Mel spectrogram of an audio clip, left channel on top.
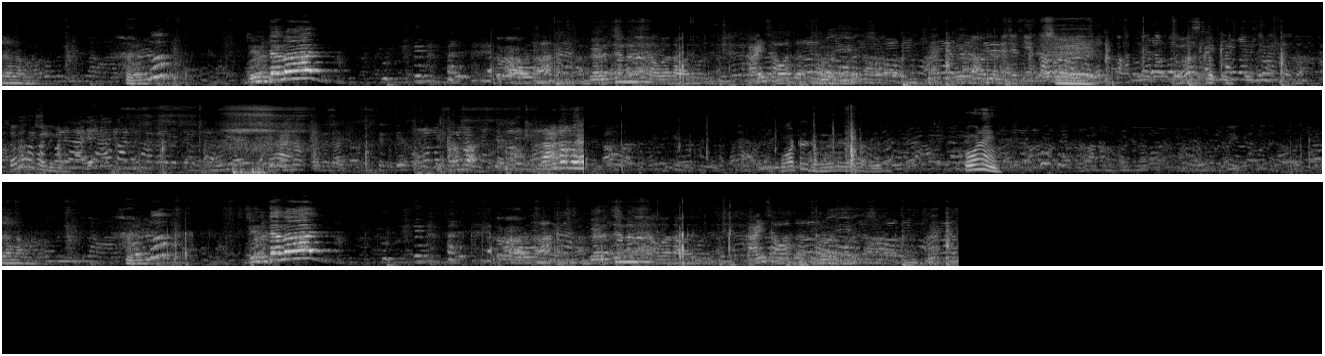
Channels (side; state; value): right; drops out; at 9.6 s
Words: काहीच आवाज बॉटल कोण आहे?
